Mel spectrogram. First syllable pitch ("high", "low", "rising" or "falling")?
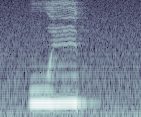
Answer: falling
